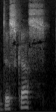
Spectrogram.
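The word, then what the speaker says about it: Disqus: It's through something called Discus. – Not familiar. – It's spelled like discus, like a discus that you throw.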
